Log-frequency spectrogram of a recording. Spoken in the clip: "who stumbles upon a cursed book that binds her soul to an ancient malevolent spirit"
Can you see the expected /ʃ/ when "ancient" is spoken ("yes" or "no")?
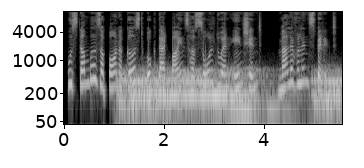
yes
